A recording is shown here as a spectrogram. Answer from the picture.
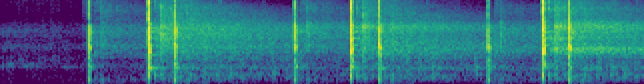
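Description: A volleyball bouncing on a hard court and being slapped into the palm with a snap of the wrist: about nine sharp smacks, some in quick pairs, each ringing on in an echoing hall.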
